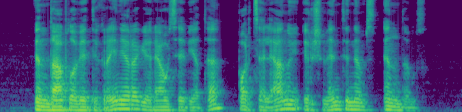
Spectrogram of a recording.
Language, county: Lithuanian, Alytus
